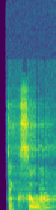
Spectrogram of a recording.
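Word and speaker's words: siccum: Dan yang kedua adalah ekstrak kering atau disebut juga atau nama lainnya adalah ekstraktum siksum, ya, karena C-nya ada 2 berarti jadi K dan juga S.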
